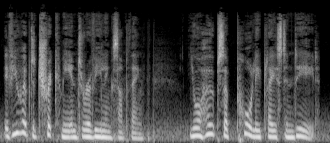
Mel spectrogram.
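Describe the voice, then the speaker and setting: An actress playing a cold, ruthless Sith apprentice in a video game, haughty and curt. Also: female voice, lowish voice, animated, moderate pace, mellow, slight background noise, natural voice. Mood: cool.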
